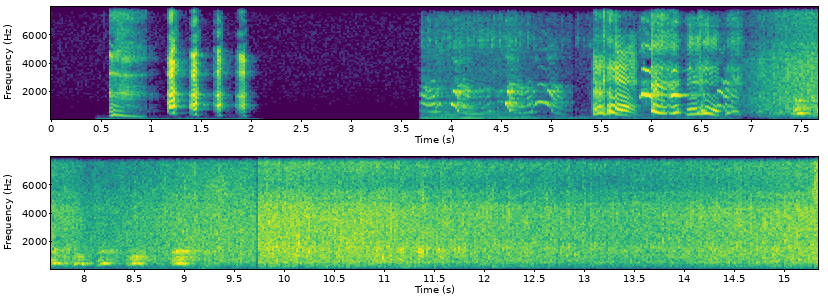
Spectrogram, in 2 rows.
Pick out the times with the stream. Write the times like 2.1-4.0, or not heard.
6.9-15.3.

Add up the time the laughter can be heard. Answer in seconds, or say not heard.
4 s.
